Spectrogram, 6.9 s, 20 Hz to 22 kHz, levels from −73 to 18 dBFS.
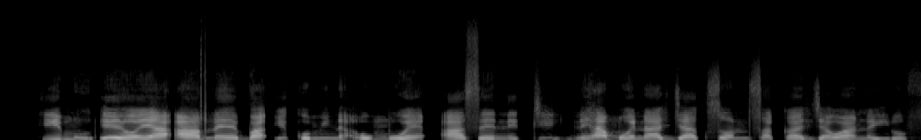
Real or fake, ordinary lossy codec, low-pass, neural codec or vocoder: fake; none; 19.8 kHz; autoencoder, 48 kHz, 32 numbers a frame, DAC-VAE, trained on Japanese speech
